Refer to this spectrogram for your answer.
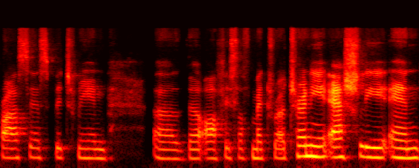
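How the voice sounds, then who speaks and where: Against a quiet background, a woman talks at a fairly slow pace in a medium pitch with monotone, flat intonation. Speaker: procurement manager. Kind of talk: public meeting presentation. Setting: government council meeting.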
